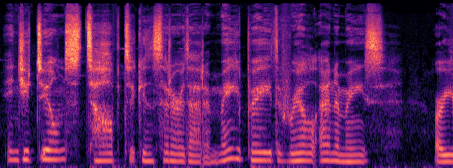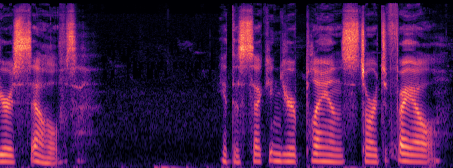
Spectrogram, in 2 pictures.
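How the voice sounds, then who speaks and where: A woman playing a possessive, commanding female werewolf leader in an ASMR audio roleplay, with deliberate, formal phrasing. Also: lowish voice, a little mellow, no echo, close to an everyday voice. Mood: scornful, commanding.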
